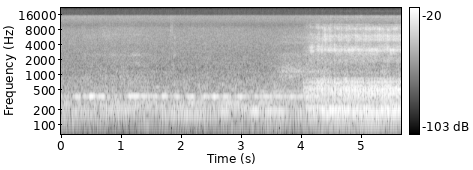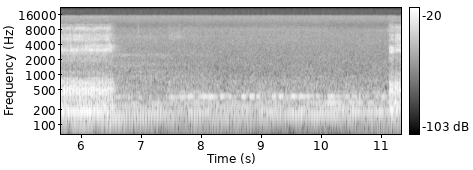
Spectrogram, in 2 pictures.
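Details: Jacques, a pet French bulldog, snoring steadily with a low rasping drone. A louder, harsher breath swells for about two seconds midway, then the even snore resumes.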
